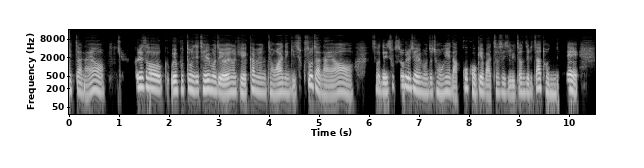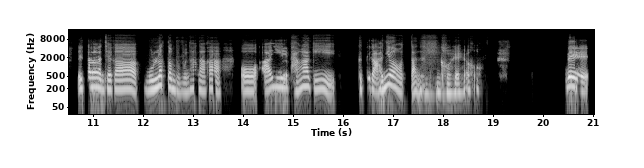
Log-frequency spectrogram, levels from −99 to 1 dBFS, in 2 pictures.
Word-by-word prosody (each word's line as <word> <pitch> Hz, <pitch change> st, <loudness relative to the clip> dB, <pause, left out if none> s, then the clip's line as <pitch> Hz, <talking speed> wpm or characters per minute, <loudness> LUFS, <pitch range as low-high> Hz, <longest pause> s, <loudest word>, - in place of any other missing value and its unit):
했잖아요. 170 Hz, -1 st, -4 dB, 0.6 s
그래서 215 Hz, -6 st, +2 dB, 0.2 s
왜 175 Hz, -, +3 dB
보통 185 Hz, +1 st, -3 dB
이제 170 Hz, 0 st, -2 dB
제일 185 Hz, +2 st, +1 dB
먼저 170 Hz, -3 st, 0 dB
여행을 145 Hz, +3 st, +2 dB
계획하면 155 Hz, +1 st, -4 dB
정하는 150 Hz, 0 st, -3 dB
게 125 Hz, -, -9 dB
숙소잖아요. 140 Hz, -, -3 dB, 0.3 s
그래서 170 Hz, -, -7 dB
내 155 Hz, -1 st, +1 dB
숙소를 245 Hz, +4 st, -2 dB
제일 175 Hz, -6 st, 0 dB
먼저 150 Hz, 0 st, -7 dB
정해 155 Hz, 0 st, -6 dB
놨고 115 Hz, -5 st, -5 dB
거기에 155 Hz, +3 st, -1 dB
맞춰서 150 Hz, +3 st, -6 dB
이제 140 Hz, -3 st, -8 dB
일정들을 145 Hz, +4 st, -5 dB
짜 215 Hz, -, +2 dB
뒀는데, 155 Hz, +4 st, -2 dB, 0.5 s
일단 225 Hz, 0 st, +5 dB
제가 190 Hz, -2 st, +4 dB
몰랐던 205 Hz, +4 st, +4 dB
부분 155 Hz, -1 st, -7 dB
하나가 195 Hz, -1 st, -2 dB, 0.5 s
어 170 Hz, 0 st, +3 dB, 0.2 s
아이의 225 Hz, +4 st, +3 dB
방학이 195 Hz, -, 0 dB, 0.4 s
그때가 445 Hz, -, +1 dB
아니었다는 195 Hz, -, +2 dB, 0.4 s
거예요. 150 Hz, -1 st, -2 dB, 2.0 s
네. 245 Hz, -, +7 dB
170 Hz, 270 characters per minute, -21 LUFS, 150-200 Hz, 2.0 s, 네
